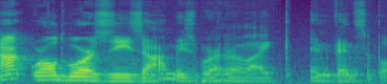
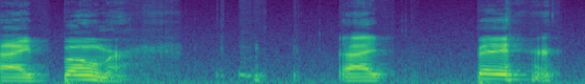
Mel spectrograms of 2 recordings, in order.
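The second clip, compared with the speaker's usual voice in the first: very slow, every word drawn out. Showing the only two lines they say as Joe: Joe voice. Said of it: "I love doing Joe".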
